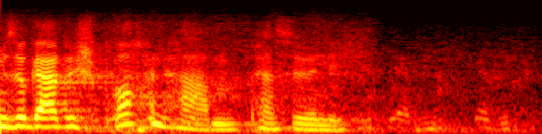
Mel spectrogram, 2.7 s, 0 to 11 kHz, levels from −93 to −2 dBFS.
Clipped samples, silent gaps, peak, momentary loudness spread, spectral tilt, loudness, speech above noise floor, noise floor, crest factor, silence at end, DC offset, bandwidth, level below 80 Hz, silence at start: under 0.1%; none; -4 dBFS; 24 LU; -8 dB/octave; -25 LUFS; 25 dB; -49 dBFS; 22 dB; 0.15 s; under 0.1%; 7.6 kHz; -54 dBFS; 0 s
